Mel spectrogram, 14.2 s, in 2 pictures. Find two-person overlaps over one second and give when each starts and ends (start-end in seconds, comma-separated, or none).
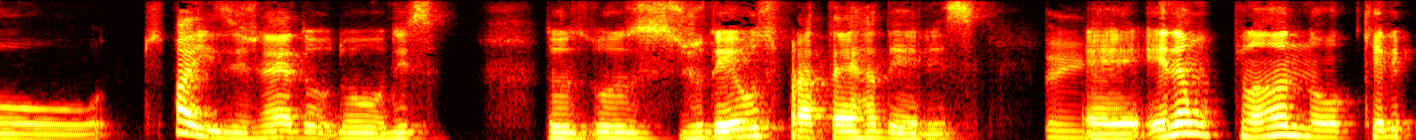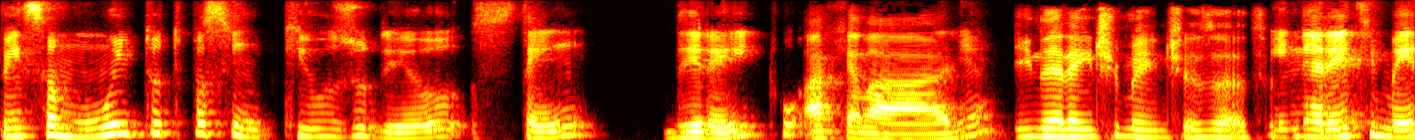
none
